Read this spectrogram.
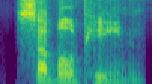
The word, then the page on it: subalpine: American English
